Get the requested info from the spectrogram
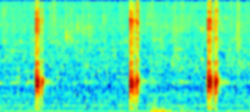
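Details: Captive smooth-sided toad named Rasputin calling indoors; three short, abrupt croaking bursts roughly a second apart, each a brief double pulse, in a quiet room.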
